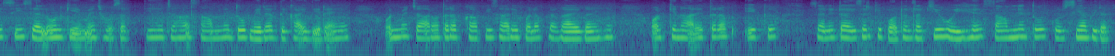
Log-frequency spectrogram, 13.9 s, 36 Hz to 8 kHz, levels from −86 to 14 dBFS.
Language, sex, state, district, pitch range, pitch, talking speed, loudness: Hindi, female, Maharashtra, Sindhudurg, 205-225 Hz, 215 Hz, 170 wpm, -18 LUFS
